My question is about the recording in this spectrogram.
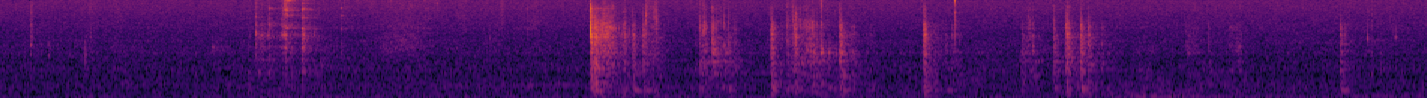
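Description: A small metal ladle clinking and knocking against a miniature aluminium saucepan as it dips into the water. There is a sharp knock about four seconds in, then several lighter clinks in short clusters.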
